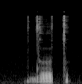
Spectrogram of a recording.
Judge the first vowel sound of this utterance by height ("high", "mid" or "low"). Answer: low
